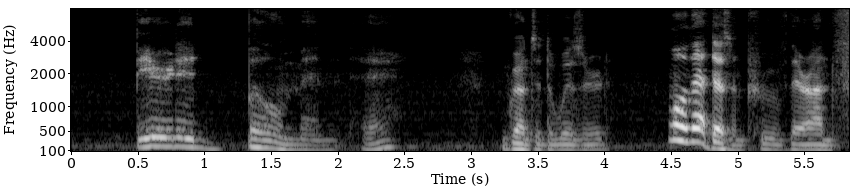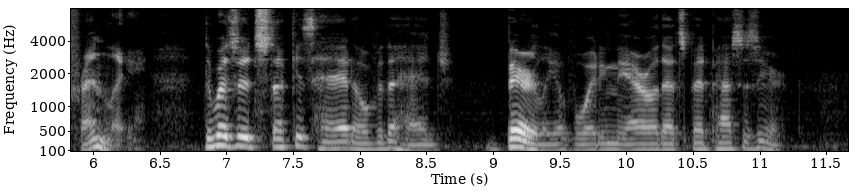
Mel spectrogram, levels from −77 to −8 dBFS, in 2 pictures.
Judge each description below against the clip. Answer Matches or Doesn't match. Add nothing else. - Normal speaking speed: Matches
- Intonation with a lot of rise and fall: Matches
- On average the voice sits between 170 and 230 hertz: Doesn't match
